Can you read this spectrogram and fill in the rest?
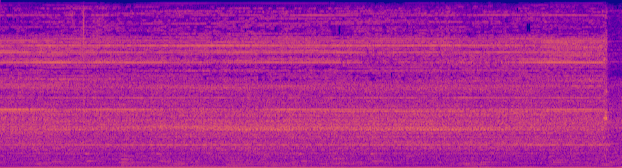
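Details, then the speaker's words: Land Rover Discovery Sport electric park brake, ignition on, diagnostic tool retracting to service position for pad replacement: low motor drone in steady steps shifting pitch each second; motors running normally. "The ignition's already on. Right, so we can hear the motors working."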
